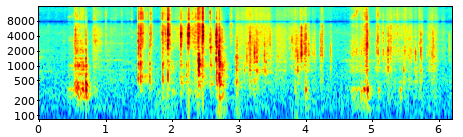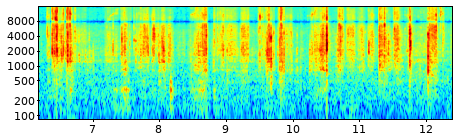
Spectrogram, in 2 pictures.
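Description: Scissors repeatedly snip through a plastic tube cut to about 14 inches, close and sharp, with steady rhythmic crunching cuts and light crinkling, no talking.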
